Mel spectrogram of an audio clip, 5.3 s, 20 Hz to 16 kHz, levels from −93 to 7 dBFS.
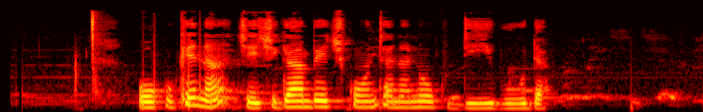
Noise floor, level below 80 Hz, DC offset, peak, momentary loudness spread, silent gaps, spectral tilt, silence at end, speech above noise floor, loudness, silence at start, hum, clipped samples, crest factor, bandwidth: -55 dBFS; -82 dBFS; under 0.1%; -8 dBFS; 10 LU; none; -4 dB/octave; 0.2 s; 30 dB; -26 LUFS; 0.7 s; none; under 0.1%; 20 dB; 11.5 kHz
